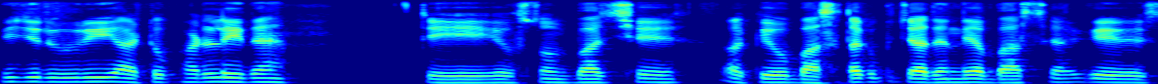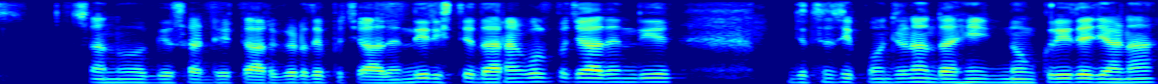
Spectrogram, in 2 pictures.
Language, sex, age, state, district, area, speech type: Punjabi, male, 30-45, Punjab, Tarn Taran, rural, spontaneous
